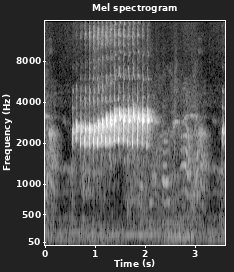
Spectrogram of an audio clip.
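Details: Single rapid chatter from a female Sooty-headed bulbul calling a male, about fifteen quick buzzy pulses over a second and a half, edging upward in pitch, then soft faint notes before the next call begins.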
